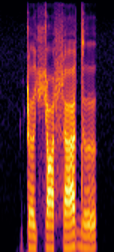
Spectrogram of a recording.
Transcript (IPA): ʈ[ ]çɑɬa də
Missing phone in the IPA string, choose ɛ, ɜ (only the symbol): ɜ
